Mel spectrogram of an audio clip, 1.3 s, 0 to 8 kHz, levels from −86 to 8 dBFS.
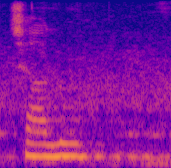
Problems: constant background noise, low volume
